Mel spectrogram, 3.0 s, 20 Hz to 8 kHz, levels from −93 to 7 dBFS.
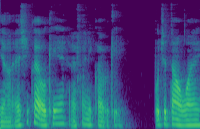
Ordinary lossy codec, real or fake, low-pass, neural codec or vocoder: none; real; 7.2 kHz; none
